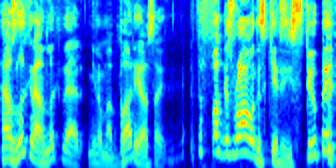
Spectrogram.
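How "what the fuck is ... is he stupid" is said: put-on super loud, very high-pitched shout. Retelling what he said to his buddy about the boyfriend: retelling a loud outburst. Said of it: "just super loud".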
